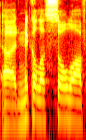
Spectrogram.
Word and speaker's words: Nikola Tsolov: So I did find out that I was pronouncing Nikola Tsolov correctly.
